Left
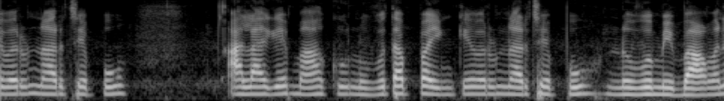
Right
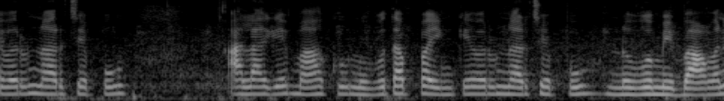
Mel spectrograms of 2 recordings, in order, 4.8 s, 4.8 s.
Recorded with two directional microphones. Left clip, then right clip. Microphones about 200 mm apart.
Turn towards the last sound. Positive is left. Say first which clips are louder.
# left 12 dB
turn(degrees=40)  # may be behind; listen again after turning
